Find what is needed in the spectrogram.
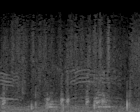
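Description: Farmyard livestock bleating in several short calls, village ambience.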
